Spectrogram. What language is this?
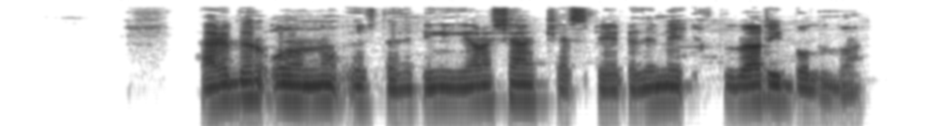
Uyghur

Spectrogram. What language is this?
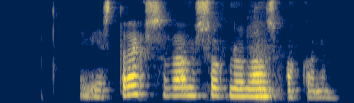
Icelandic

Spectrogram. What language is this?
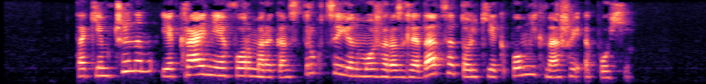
Belarusian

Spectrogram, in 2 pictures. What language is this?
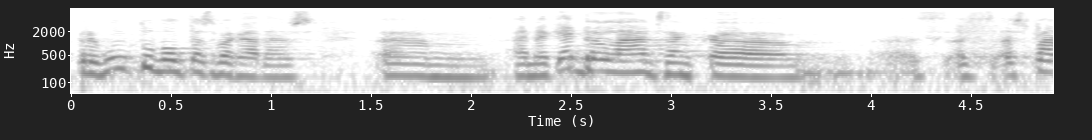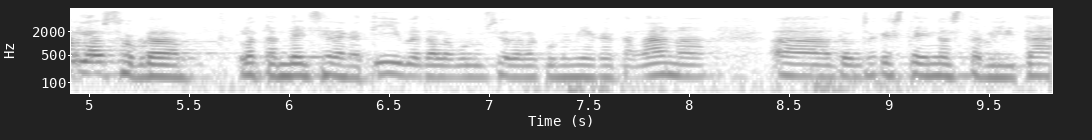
Catalan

